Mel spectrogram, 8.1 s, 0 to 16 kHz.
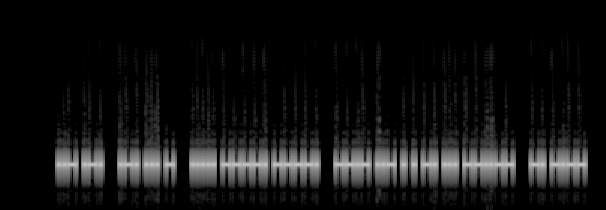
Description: Morse code, heard as a keyed tone, about 36 wpm, 700 Hz. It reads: UR RST 599 QUEENS, NY
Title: Practice QSO - Exchange 1 - Beginning - 35wpm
